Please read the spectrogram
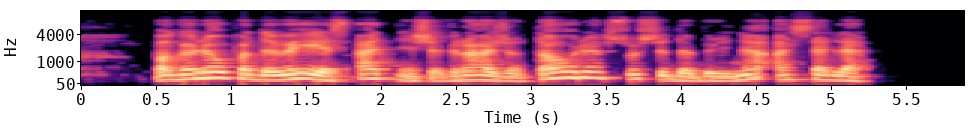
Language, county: Lithuanian, Šiauliai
